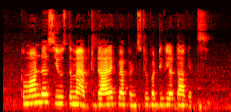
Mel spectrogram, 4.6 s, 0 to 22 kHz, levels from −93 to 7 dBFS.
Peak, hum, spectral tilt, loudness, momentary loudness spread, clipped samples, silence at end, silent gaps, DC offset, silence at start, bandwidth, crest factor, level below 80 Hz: -2 dBFS; none; -4 dB/octave; -18 LUFS; 17 LU; under 0.1%; 0.55 s; none; under 0.1%; 0.45 s; 16.5 kHz; 18 dB; -58 dBFS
